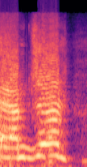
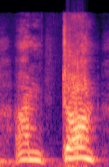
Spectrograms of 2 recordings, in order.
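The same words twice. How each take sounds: First: "done" pushed up high with a rising lift; emphatic done. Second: Said in the usual way. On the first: Shown as a demonstration. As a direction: land "I'm done" with a bright upward push.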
